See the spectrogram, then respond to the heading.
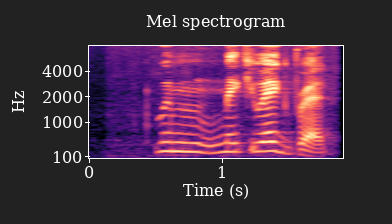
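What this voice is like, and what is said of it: Bad put-on Japanese accent. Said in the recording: “what like the Japanese would call it ... That was a terrible accent.”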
